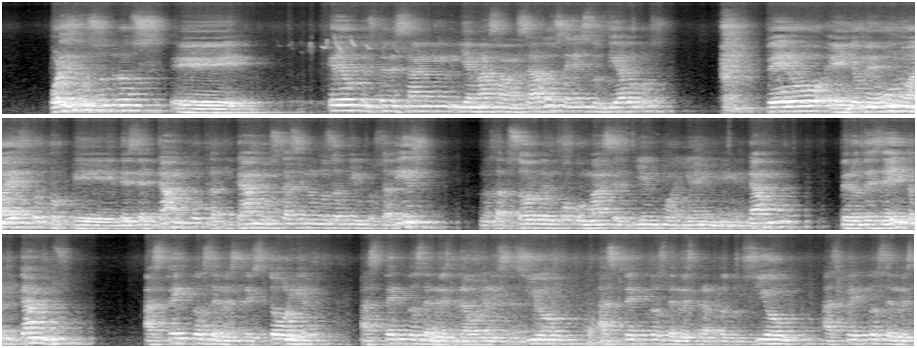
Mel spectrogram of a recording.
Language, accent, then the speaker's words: Spanish; Santiago Comaltepec, Oaxaca, Mexico; Soy chinanteco, originario de Santiago Comaltepec, un municipio que pertenece al distrito de Islán en Sierra Juárez, Sierra Norte.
